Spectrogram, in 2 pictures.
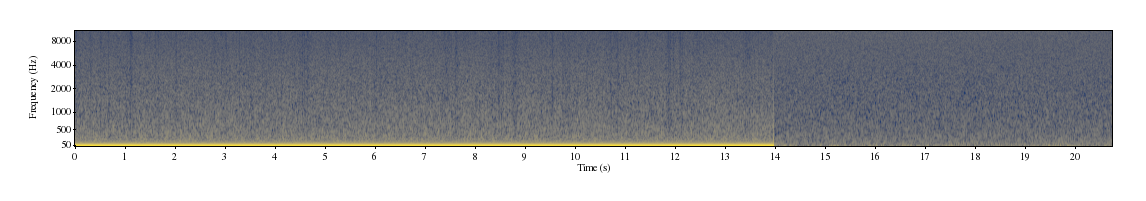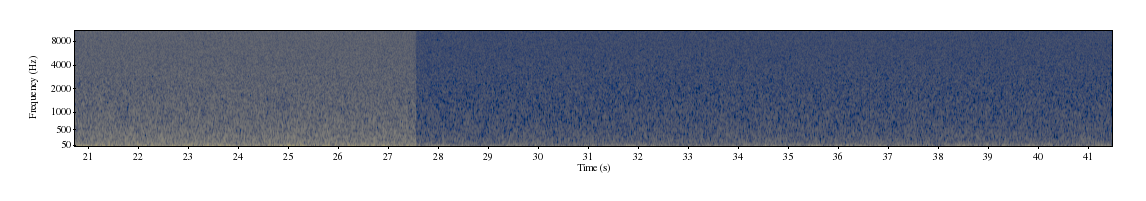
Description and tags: Computer Noise WiFi and Soundcard
My desktop PC's front audio out sometimes (depending on the wifi connection) makes various sounds, which I tried to record... Not sure I was successful.
device, computer, rapid, generated, strong, radiation, interference, wave, loud, disruption, hiss, danger, energy, wlan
